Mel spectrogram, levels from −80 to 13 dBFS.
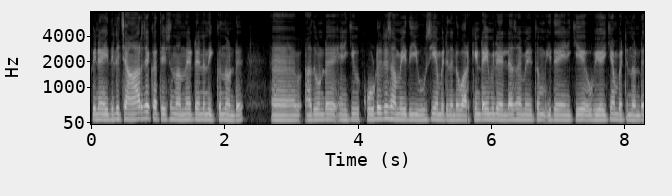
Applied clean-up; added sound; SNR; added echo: none; none; none; none.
